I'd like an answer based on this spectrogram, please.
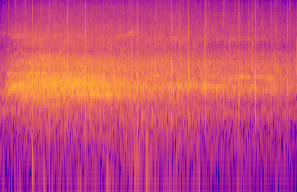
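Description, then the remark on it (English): An audience at a youth poetry event in Portland bursts into sustained applause with scattered cheers and whoops for a poet after the judges' scores are read. The applause is loud at first and then tapers gradually as the clapping continues over six seconds. “Applaud the poet.”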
